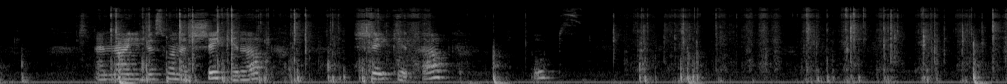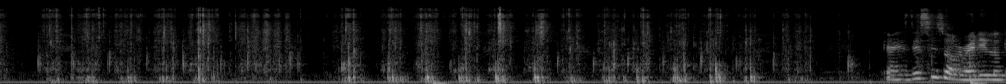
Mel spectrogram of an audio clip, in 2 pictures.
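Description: Food tumbles and knocks in a wooden bowl as it is tossed.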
